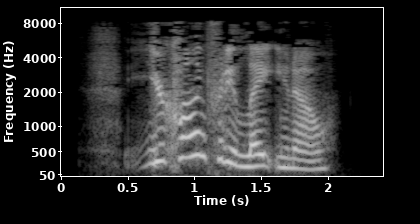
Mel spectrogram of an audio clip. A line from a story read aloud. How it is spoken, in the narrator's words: I said hastily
